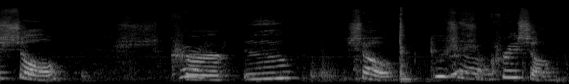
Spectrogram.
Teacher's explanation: We just said that C-I can make the sh sound, and this vowel is going to make a schwa sound. So this last part says shol.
